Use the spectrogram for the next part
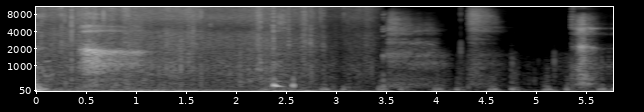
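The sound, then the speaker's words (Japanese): A rapid, pounding heartbeat thumps low and steady, the quick muffled beats clearest in the second half, with soft rustling noise over the start. “ドキドキしてるの分かっただろ？”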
